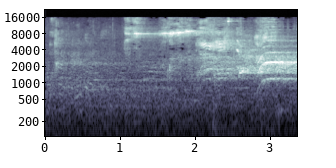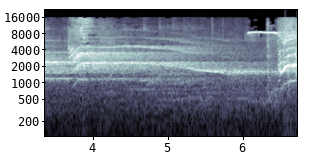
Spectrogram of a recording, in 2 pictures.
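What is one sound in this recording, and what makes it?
Beluga whales whistle and chirp in high, gliding tones.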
